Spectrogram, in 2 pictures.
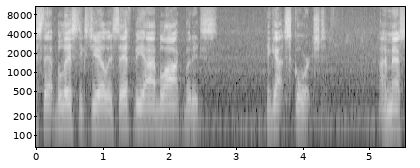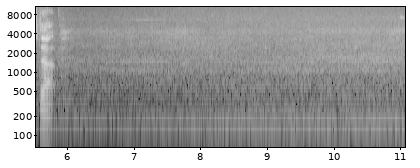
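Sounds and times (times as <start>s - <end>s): distant engine hum: 0.0s - 11.0s.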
